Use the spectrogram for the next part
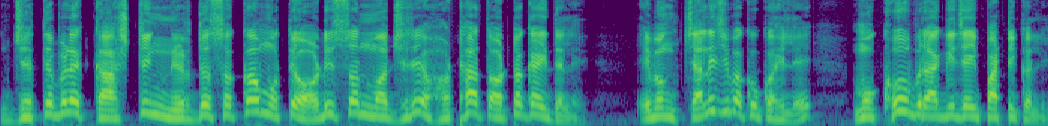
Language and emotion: Odia, angry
